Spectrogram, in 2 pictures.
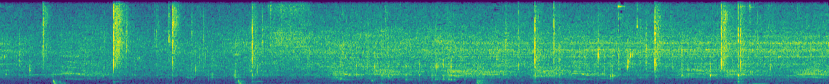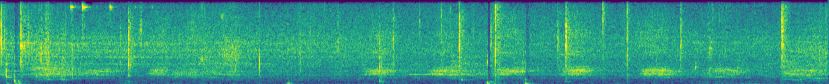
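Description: A ladle clinks against the rim of a pot.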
